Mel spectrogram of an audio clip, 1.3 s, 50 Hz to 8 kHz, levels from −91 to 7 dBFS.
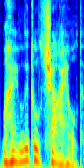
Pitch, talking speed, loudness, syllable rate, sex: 120 Hz, 140 wpm, -17 LUFS, 3.4 syllables/s, male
